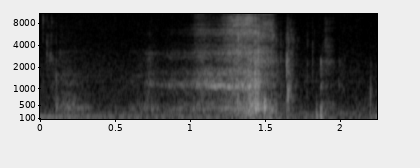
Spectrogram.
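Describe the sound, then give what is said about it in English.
An airy slurp rises and fades as someone takes a sip of hot tea, followed by a couple of soft mouth clicks or a swallow. No talking. “I'm sipping my tea here.”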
